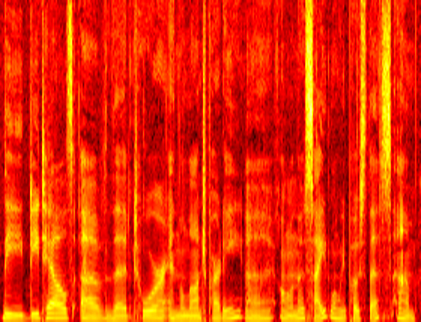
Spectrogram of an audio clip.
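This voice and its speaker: A woman's voice: low voice, steady tone, a little slow, dark tone, no echo. A woman co-hosting a podcast, giving event details in an informal, direct, chatty way. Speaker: podcast co-host. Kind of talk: casual podcast chat, announcing tour details.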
